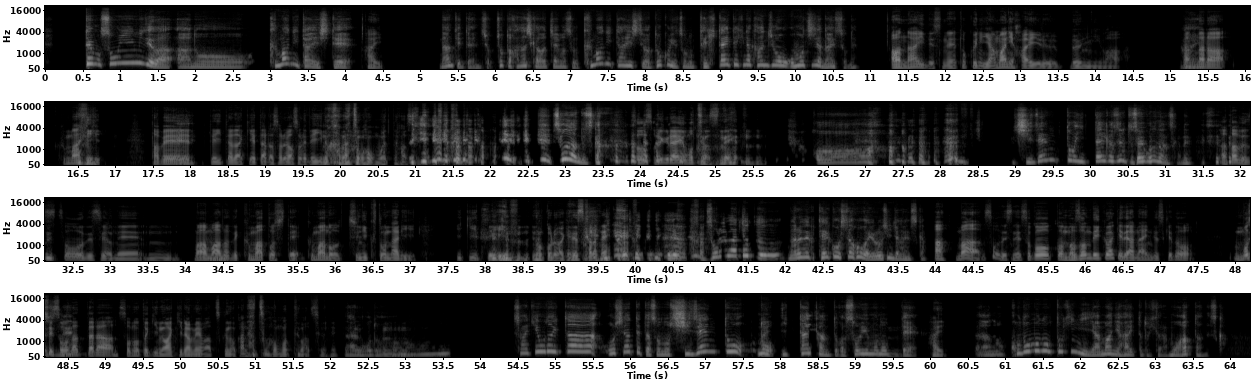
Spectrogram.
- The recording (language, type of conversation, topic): Japanese, podcast, 登山中、ものの見方が変わったと感じた瞬間はありますか？
- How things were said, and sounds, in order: chuckle; laughing while speaking: "いいのかなとも思ってますね"; laugh; laugh; laughing while speaking: "思ってますね"; laugh; chuckle; other noise; laugh; laugh; laugh; laughing while speaking: "いや、いや いや いや"; laughing while speaking: "生きて残るわけですからね"; laugh; laughing while speaking: "かなとは思ってますよね"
